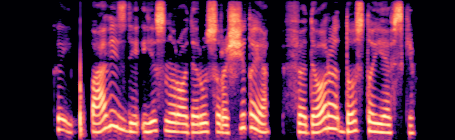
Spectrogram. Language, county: Lithuanian, Vilnius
